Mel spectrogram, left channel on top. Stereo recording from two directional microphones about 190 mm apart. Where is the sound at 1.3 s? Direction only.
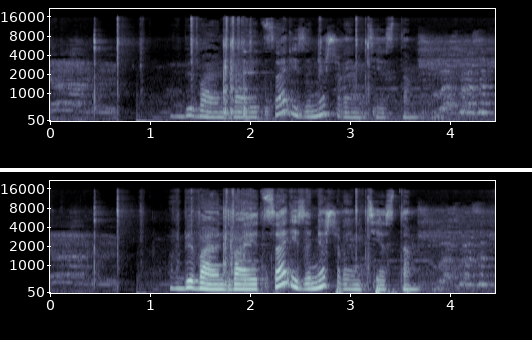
40° right (ahead or behind).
